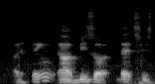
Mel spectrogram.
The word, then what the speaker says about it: Bizot: Yeah, so Marco Bizot, I think, Bizot, that's his name. He is going to be on my watch list soon, I think it's and French. You don't pronounce the T.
